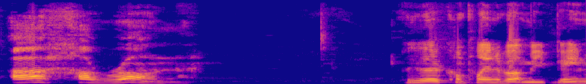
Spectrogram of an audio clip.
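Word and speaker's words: אהרן: In Hebrew, that's pronounced Aharon.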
